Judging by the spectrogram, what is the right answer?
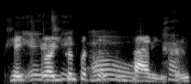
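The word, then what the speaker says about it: pâté: party okay what did you call it come spell it for me pepe p a yeah p-a-t-e patty okay haitian let's see what we have oh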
